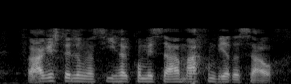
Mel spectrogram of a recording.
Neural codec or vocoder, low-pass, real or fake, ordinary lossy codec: vocoder, 44.1 kHz, 80 mel bands, Vocos; 5.4 kHz; fake; MP3, 32 kbps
